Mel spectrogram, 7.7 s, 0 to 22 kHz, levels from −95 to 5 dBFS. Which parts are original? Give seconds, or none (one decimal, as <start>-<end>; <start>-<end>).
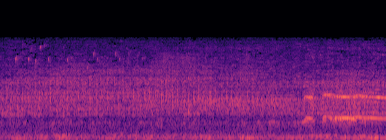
0.0-3.1; 3.8-7.7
